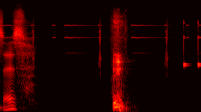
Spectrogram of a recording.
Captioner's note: Battat Clears throat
